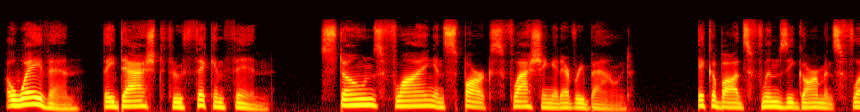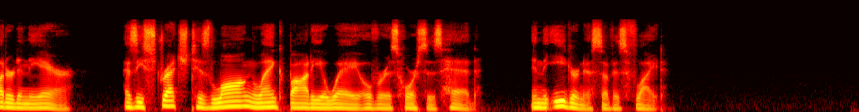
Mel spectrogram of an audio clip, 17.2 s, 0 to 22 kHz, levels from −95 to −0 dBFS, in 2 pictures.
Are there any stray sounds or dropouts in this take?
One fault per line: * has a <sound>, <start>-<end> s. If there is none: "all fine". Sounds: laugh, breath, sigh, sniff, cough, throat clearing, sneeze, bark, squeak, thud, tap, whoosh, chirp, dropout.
all fine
